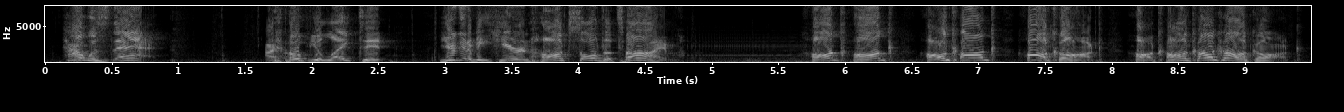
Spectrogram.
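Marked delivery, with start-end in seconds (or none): 5.7-9.5 goofy honking noises, higher; silly clown. Pretend. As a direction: honk like a clown horn.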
